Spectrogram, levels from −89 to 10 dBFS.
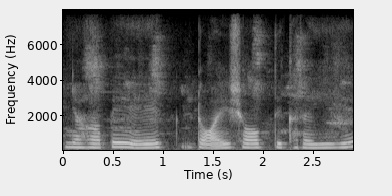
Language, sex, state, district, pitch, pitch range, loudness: Hindi, female, Himachal Pradesh, Shimla, 205 Hz, 200-220 Hz, -18 LUFS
